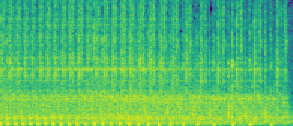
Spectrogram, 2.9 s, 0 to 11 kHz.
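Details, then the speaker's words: Wheel Horse riding mower won't run without choke. Fuel filter looks full. Even choked 3–4 notches, the engine fires fast and choppy, never smooths, then sags and fades as if out of fuel. Owner suspects the fuel system and plans to check the fuel pump. "See? Now it's like it doesn't have any fuel at all. So something clearly is going on with the fuel system."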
